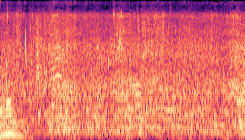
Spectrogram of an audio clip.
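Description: Pond water sloshing and splashing around people wading through it, a steady noisy rush, with a man's voice trailing off just at the start.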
